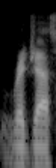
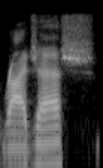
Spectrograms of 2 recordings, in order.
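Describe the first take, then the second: First: The first vowel sounds like a short 'eh'. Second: The first vowel sounds like a long 'ah'. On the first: The speaker calls it wrong. "R R E J E S H" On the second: The speaker calls it right. "it's really pronounced Rajesh"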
